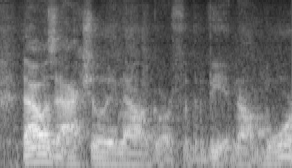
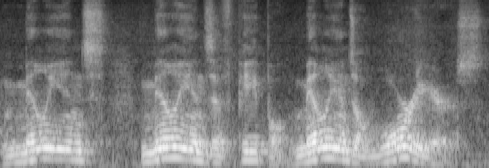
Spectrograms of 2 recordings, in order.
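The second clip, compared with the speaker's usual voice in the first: emphatic build; 7 semitones higher, 6 dB louder than usual. Real, not acted. Stressing the Aztec numbers.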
